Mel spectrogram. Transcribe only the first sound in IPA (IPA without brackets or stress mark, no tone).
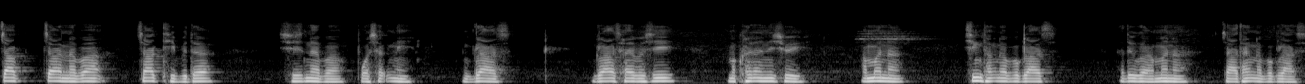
t͡ʃ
